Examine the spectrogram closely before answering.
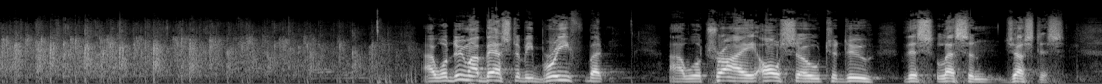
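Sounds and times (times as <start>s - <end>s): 
crowd applauding: 0.0s - 4.3s
speech: 4.2s - 10.7s.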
